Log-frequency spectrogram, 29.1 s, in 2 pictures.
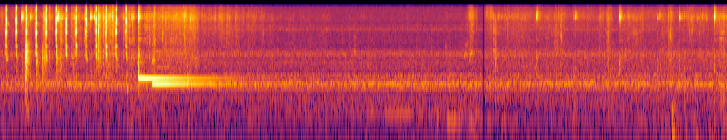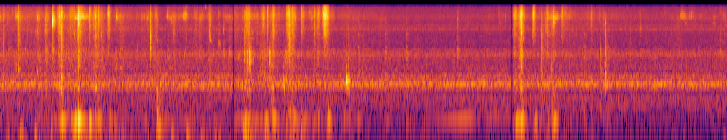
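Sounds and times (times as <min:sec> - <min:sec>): steady hum: 0:00.0 - 0:19.3.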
